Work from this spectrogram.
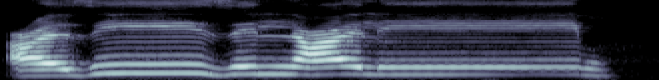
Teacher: لاسٹ الفابیٹ ہمارے پاس کیا ہے حرف مدہ تو یہاں پر ہم مد عارف وقف ہی کریں گے تین الف کے برابر کھینچنا ہے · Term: مد عارض وقفی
